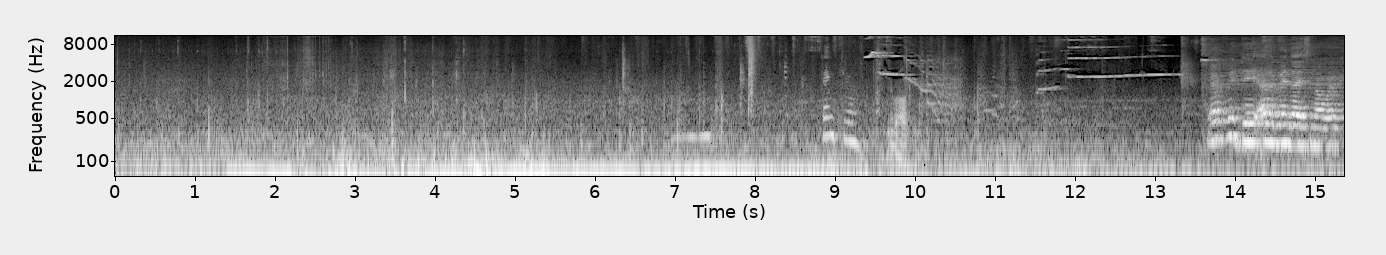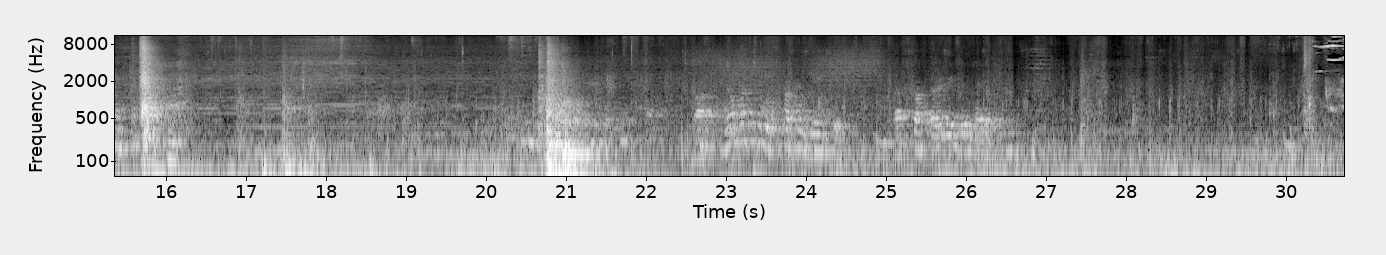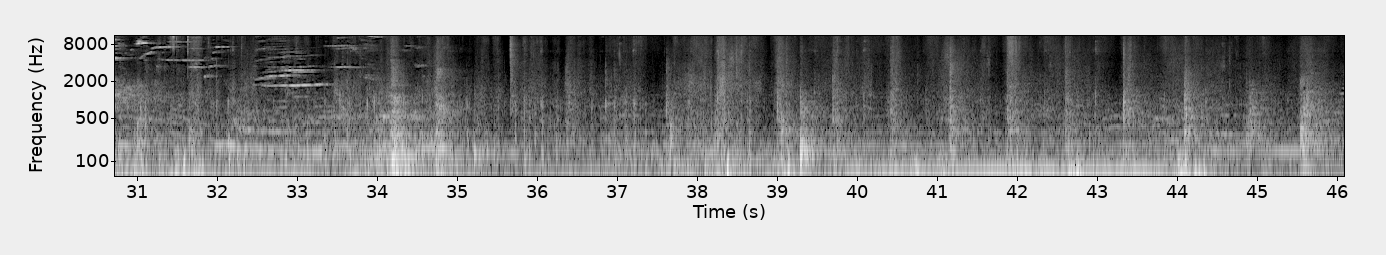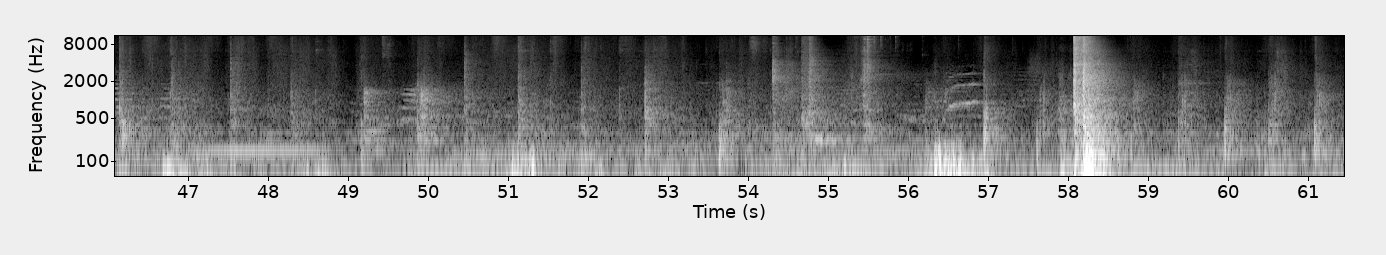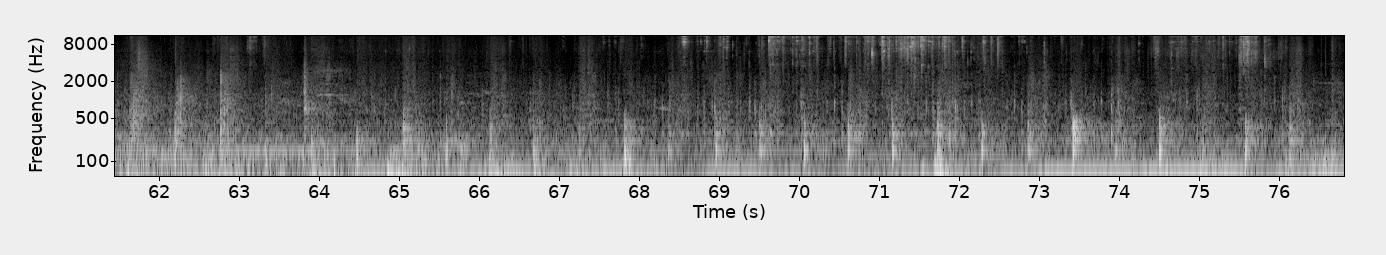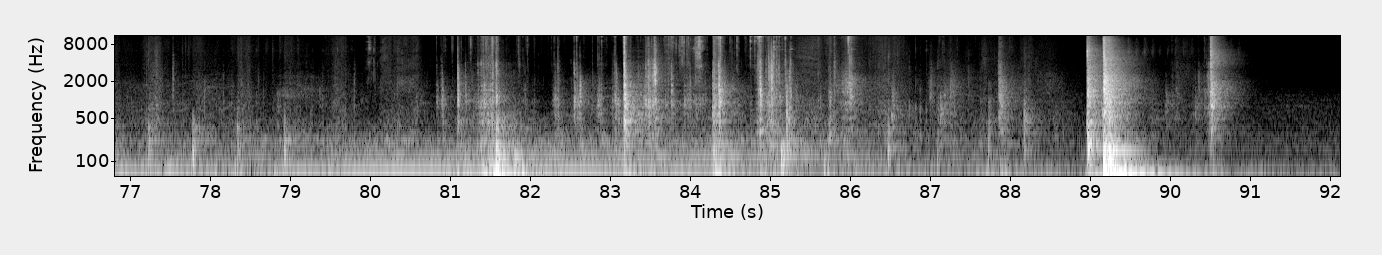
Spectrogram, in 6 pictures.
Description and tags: Walking into my apartment building Sunday afternoon while everyone waits for the elevator
apartment-building, buzzer, door-close, entrance, field-recording, footsteps, lock-and-key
